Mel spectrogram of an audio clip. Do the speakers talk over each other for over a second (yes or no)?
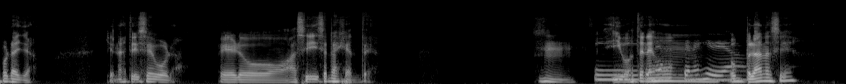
yes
